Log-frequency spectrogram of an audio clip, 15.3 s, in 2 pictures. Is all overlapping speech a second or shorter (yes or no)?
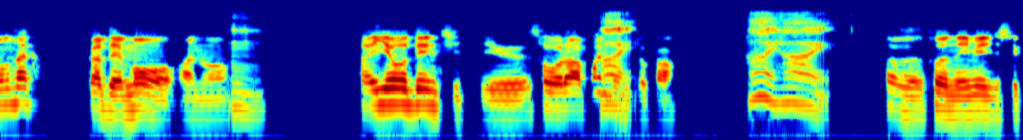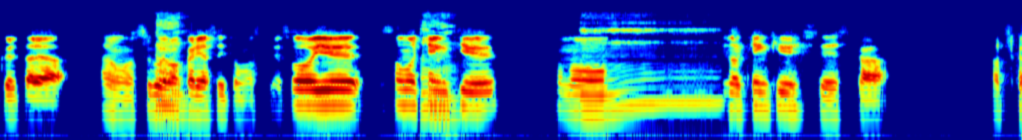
yes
